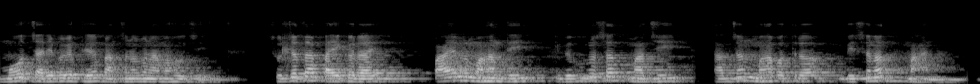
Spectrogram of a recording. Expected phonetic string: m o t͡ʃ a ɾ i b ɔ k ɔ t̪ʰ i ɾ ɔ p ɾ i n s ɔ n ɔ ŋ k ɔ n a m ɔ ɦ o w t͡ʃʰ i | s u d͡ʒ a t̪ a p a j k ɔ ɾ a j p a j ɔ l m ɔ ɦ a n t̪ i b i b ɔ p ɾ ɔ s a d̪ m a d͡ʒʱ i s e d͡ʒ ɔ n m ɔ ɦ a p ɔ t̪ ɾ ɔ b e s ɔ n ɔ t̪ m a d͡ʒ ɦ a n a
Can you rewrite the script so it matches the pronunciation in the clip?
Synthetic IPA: m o t͡ʃ a ɾ i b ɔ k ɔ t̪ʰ i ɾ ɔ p ɾ a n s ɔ n ɔ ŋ k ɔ n a m ɔ ɦ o w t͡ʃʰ i | s u d͡ʒ a t̪ a p a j k ɔ ɾ a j p a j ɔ l m ɔ ɦ a n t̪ i b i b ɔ p ɾ ɔ s a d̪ m a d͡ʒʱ i s a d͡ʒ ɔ n m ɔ ɦ a p ɔ t̪ ɾ ɔ b i s ɔ n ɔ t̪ m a ɦ a n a

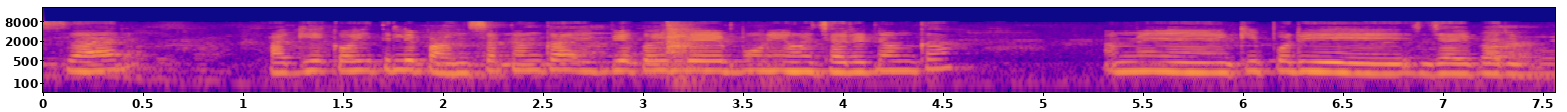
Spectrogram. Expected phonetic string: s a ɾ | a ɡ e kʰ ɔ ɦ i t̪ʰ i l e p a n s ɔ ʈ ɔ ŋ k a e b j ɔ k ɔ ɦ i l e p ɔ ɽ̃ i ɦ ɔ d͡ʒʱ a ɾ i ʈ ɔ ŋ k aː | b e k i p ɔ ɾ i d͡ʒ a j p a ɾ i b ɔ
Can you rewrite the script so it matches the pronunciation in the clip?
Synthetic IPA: s a ɾ | a ɡ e k ɔ ɦ i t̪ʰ i l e p a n s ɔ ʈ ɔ ŋ k a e b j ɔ k ɔ ɦ i l e p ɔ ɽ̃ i ɦ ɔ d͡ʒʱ a ɾ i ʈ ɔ ŋ k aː | m e k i p ɔ ɾ i d͡ʒ a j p a ɾ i b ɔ

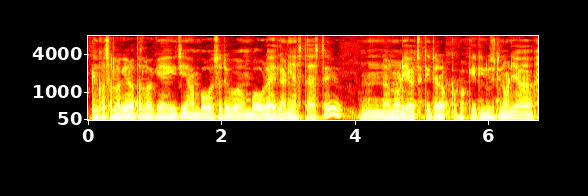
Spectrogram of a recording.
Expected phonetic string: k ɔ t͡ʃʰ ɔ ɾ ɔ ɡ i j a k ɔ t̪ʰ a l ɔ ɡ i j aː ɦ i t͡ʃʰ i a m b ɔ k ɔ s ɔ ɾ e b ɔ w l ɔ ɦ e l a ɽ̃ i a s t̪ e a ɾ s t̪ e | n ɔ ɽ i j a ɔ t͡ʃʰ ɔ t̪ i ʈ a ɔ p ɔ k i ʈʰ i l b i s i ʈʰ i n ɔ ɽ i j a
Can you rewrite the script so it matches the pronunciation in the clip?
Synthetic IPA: k ɔ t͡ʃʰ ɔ l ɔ ɡ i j a k ɔ t̪ʰ a l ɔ ɡ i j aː ɦ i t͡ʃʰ i a m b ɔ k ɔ s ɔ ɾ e b ɔ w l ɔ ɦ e l a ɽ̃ i a s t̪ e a s t̪ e | n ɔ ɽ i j a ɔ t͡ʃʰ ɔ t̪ i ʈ a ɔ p ɔ k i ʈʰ i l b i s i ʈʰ i n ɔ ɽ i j a

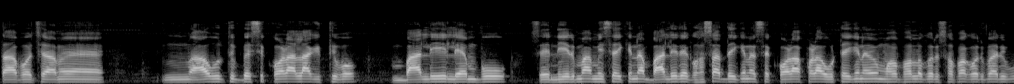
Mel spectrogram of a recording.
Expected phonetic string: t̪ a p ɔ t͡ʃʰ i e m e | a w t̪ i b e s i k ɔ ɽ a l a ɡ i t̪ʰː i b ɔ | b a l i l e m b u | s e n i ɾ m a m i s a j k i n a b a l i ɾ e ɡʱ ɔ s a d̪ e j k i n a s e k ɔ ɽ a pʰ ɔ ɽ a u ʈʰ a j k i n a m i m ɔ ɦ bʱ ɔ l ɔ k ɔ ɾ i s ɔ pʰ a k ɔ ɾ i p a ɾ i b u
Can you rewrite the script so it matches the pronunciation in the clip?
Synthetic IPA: t̪ a p ɔ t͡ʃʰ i a m e | a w t̪ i b e s i k ɔ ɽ a l a ɡ i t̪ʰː i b ɔ | b a l i l e m b u | s e n i ɾ m a m i s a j k i n a b a l i ɾ e ɡʱ ɔ s a d̪ e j k i n a s e k ɔ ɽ a pʰ ɔ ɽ a u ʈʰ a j k i n a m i m ɔ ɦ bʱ ɔ l ɔ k ɔ ɾ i s ɔ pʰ a k ɔ ɾ i p a ɾ i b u

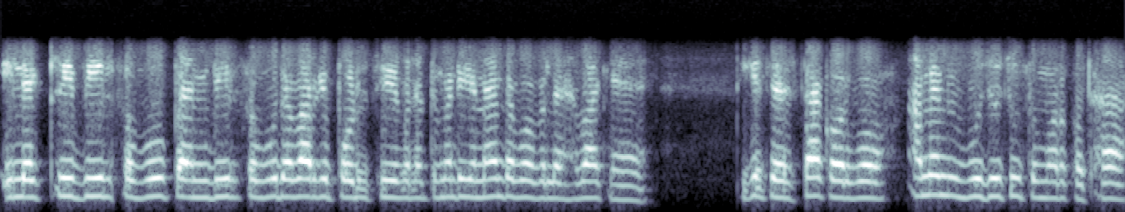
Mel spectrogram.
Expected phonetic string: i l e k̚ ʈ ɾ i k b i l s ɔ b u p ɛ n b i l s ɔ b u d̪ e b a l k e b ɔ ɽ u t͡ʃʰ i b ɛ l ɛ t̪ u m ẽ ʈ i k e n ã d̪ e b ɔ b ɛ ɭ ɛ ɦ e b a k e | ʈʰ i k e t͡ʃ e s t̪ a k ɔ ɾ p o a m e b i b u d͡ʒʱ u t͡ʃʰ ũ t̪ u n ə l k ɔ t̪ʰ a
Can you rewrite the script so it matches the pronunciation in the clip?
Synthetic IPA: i l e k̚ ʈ ɾ i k b i l s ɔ b u p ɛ n b i l s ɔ b u d̪ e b a ɾ k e p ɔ ɽ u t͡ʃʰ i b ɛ l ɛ t̪ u m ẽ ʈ i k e n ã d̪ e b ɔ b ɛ l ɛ ɦ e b a k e | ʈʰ i k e t͡ʃ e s t̪ a k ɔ ɾ b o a m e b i b u d͡ʒʱ u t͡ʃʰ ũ t̪ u m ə ɾ k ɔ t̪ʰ a

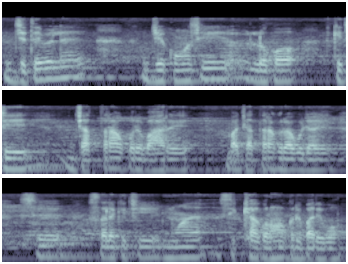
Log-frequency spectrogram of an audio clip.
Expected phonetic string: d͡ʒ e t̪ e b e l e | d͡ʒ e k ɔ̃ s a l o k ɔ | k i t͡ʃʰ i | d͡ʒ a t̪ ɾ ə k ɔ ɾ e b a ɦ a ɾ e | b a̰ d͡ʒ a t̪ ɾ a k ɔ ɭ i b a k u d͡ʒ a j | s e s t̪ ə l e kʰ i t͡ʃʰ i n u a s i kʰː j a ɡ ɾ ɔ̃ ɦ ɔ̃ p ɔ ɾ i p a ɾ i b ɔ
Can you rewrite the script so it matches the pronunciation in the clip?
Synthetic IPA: d͡ʒ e t̪ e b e l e | d͡ʒ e k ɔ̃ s i l o k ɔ | k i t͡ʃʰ i | d͡ʒ a t̪ ɾ a k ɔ ɾ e b a ɦ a ɾ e | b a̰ d͡ʒ a t̪ ɾ a k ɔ ɾ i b a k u d͡ʒ a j | s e s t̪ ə l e k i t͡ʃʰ i n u a s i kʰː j a ɡ ɾ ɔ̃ ɦ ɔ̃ k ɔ ɾ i p a ɾ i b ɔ

